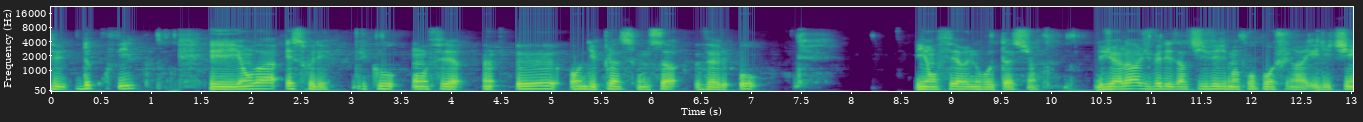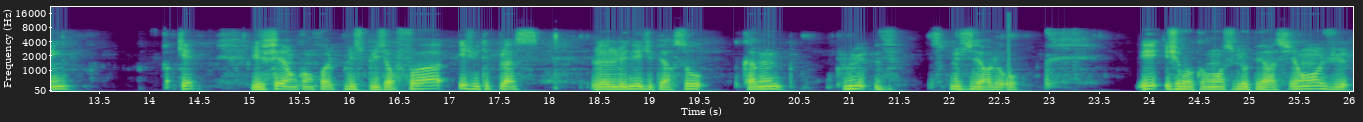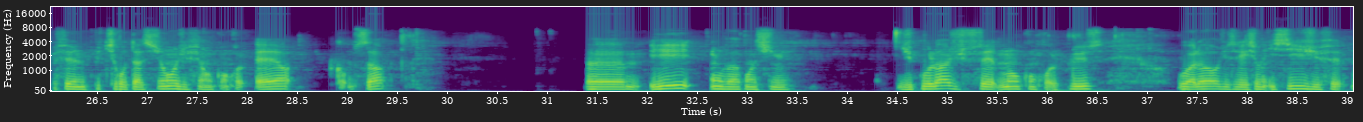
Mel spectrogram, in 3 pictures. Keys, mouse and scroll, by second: 1.2 shift+scroll down 5, 2.8 e, 5.4-6.6 drag, 6.6 ctrl+z, 7.4-8.8 drag, 8.8 r, 10.6 o, 11.4 KP_1, 12.3 Tab, 12.7-13.3 scroll down 4, 13.4-13.9 scroll up 4, 13.9 Tab, 15.0 ctrl+KP_Add, 17.1-21.3 drag, 21.3 Tab, 22.1 KP_3, 23.2 Tab, 23.6 ctrl+scroll down 4, 23.9-25.3 scroll up 2, 25.3 r, 26.9 ctrl+r, 29.7 KP_1, 30.6-31.0 scroll down 1, 31.0 Tab, 31.6 scroll up 1, 32.0 Tab, 32.6-35.1 middle drag, 35.1 ctrl+KP_Add, 36.9 right click, 37.5 right click, 38.3 ctrl+KP_Add, 38.8 ctrl+KP_Add.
